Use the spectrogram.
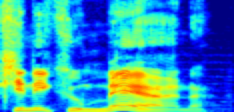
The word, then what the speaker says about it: Kinnikuman: It's not M-O-N, it's M-A-N. It's just, it would be like Kinnikuman, but I just go with the Japanese pronunciation because that's what the fandom uses and that's what 4Kids used.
